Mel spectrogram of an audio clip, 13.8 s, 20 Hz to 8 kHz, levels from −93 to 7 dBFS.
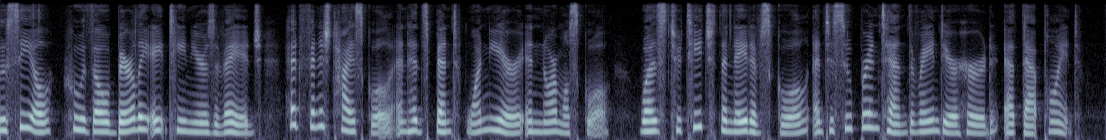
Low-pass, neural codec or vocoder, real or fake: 7.2 kHz; none; real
